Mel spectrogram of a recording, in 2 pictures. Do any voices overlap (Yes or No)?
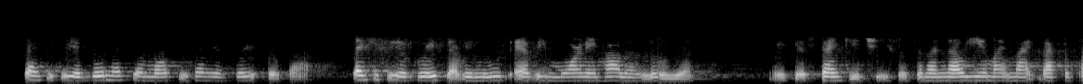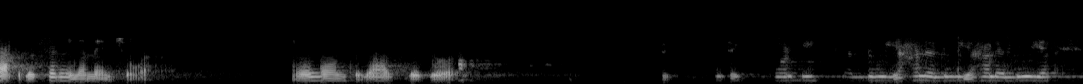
No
